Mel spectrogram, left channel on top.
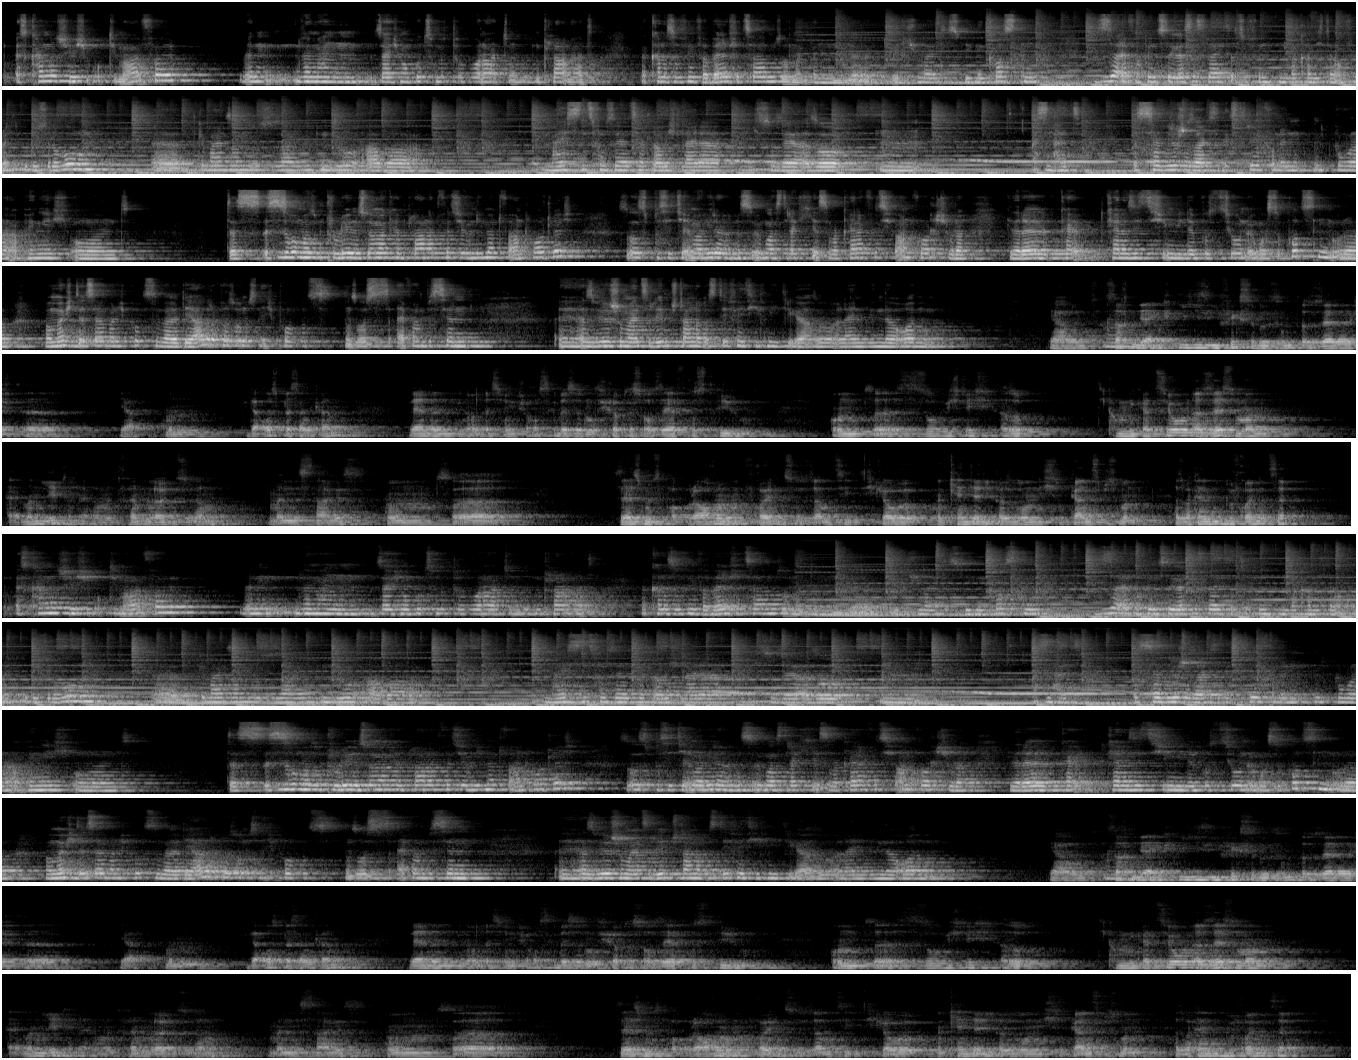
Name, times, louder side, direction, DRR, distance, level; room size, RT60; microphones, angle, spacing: voice 1, 0.1-1.8 2.4-5.9 6.4-14.5 15.0-17.7 18.8-22.0 22.3-22.8 23.8-24.3 24.9-28.2 29.3-32.8 33.3-45.3 46.2-50.0 51.6-52.0, left 1 dB, 70° left, 6 dB, 0.6 m, -21 dB
sound 1, 7.9-26.2, equal, 5° right, 1.0 m, -28 dB
Dog, 19.9-25.5, equal, 85° right, 0.8 m, -29 dB
voice 2, 51.1-54.8 55.3-55.5 55.8-56.2 56.6-57.6 58.2-61.7 62.5-64.5 65.2-66.9 67.7-69.9 70.4-71.3 71.5-72.7 73.8-80.5, left 2 dB, 25° left, 4 dB, 0.5 m, -27 dB
6.8 x 5.1 x 4.8 m, 1.4 s
head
